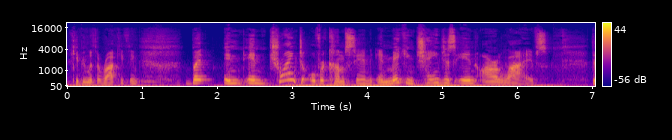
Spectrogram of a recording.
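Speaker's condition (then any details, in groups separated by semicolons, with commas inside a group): No condition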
